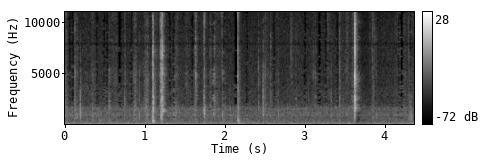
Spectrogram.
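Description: Clear plastic lid and aluminium foil pan being handled, giving a few sharp clicks and crinkles, the loudest about three and a half seconds in.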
